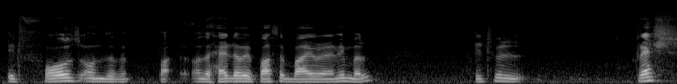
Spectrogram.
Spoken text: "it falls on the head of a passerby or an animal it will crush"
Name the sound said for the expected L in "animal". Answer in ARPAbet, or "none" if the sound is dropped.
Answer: L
